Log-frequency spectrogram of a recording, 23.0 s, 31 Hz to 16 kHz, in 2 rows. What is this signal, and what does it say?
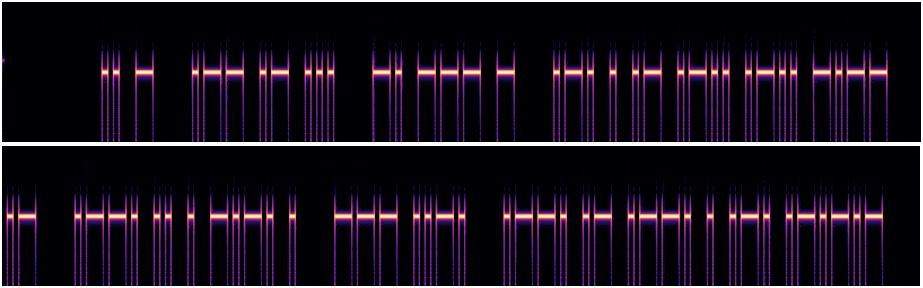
Morse code, heard as a keyed tone, about 17 wpm, 700 Hz. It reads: IT WAS NOT REALLY A PIECE OF PAPER.
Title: Sentences from Top 600 Words 17wpm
